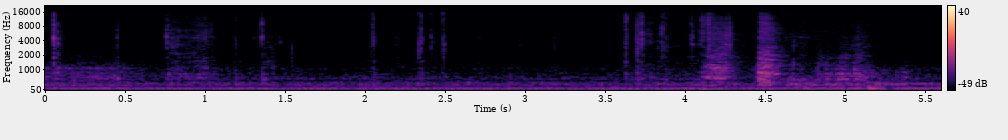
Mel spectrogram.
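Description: Near silence: room tone with a steady low hum and a few faint clicks and rustles.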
